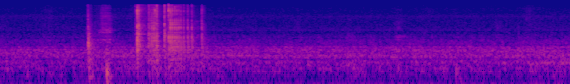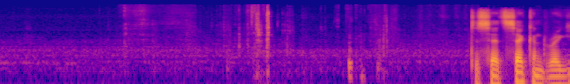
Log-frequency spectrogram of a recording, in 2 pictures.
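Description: Metal parts of a rifle click and rattle as it is handled.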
